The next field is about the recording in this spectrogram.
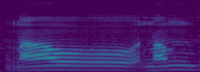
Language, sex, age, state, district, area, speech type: Kannada, male, 30-45, Karnataka, Vijayanagara, rural, spontaneous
